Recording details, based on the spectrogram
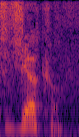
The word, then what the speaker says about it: Zhirkov: Zhirkov.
